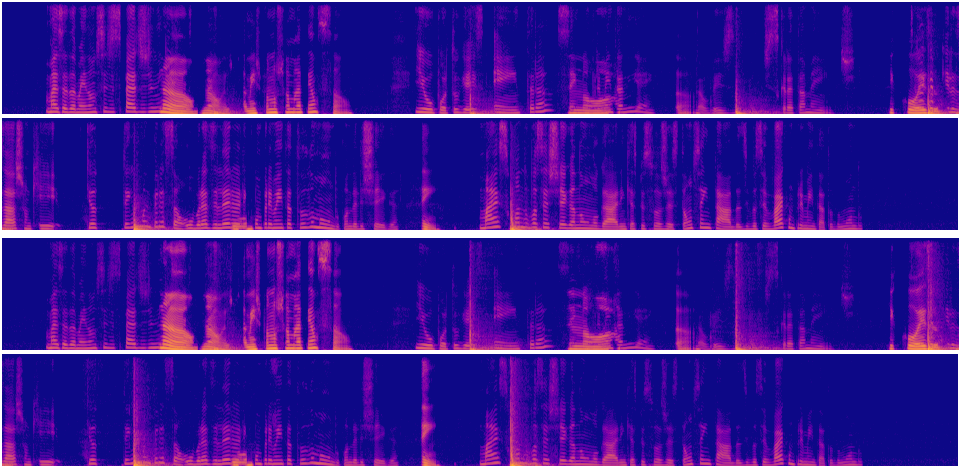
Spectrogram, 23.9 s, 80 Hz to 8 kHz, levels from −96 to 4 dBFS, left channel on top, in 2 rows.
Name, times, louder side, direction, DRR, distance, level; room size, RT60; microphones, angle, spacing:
voice 1, 0.6-2.3 2.6-2.7 3.3-3.4 5.2-8.2 8.7-9.2 9.5-10.6 11.4-12.7 13.0-13.2 13.5-16.9 17.9-22.7, left 2 dB, 40° left, 6.3 m, -47 dB
voice 2, 2.0-4.4 7.1-7.6 8.4-8.6 11.3-11.7 14.9-15.1 17.2-17.4, right 4 dB, 40° right, 0.3 m, -30 dB
sound 1, 2.6-3.3 5.8-6.5 8.9-9.8 11.4-12.2 12.6-12.7 13.0-13.1 13.6-14.2 18.3-19.0 20.1-20.3, right 4 dB, 85° right, 0.6 m, -31 dB
open air
head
